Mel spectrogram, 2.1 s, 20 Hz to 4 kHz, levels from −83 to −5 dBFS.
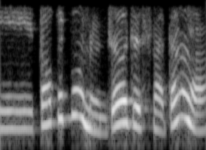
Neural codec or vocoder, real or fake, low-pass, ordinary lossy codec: none; real; 3.6 kHz; none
